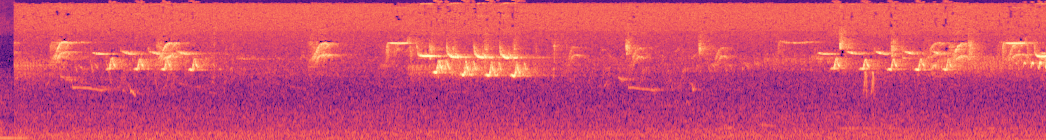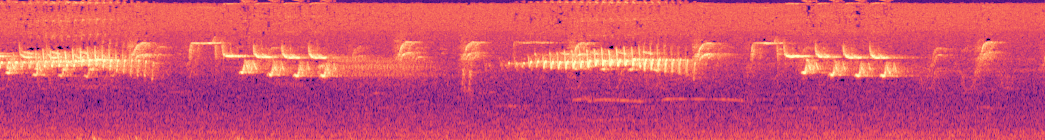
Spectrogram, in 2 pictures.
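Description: A songbird singing: short, varied high phrases of chirps and trills, one every few seconds, over a faint hiss.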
